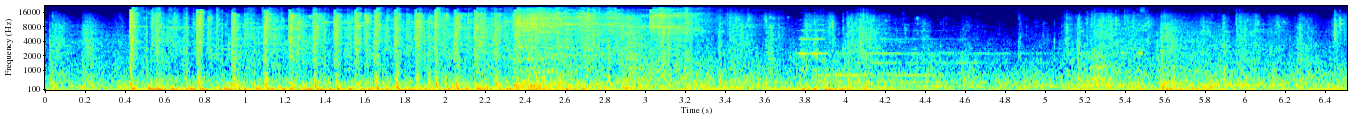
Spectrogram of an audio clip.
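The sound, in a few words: gunfire in Warhammer 40,000: Space Marine 2 video game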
